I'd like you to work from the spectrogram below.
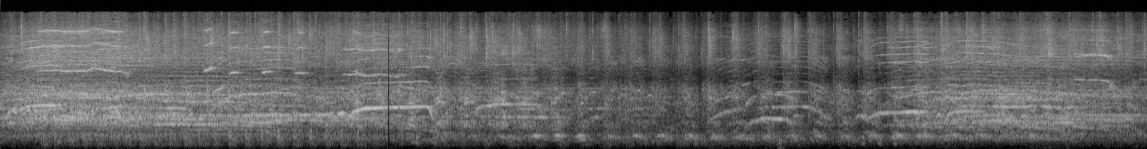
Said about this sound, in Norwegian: Så jeg vil at dere skal klappe litt ekstra og juble litt ekstra høyt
